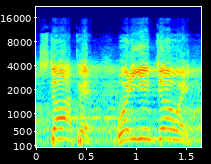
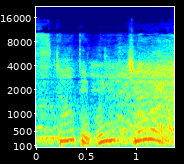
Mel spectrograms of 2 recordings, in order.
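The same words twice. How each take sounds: First: It is read out in a flat tone. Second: It is said in a playful, flirty tone.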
